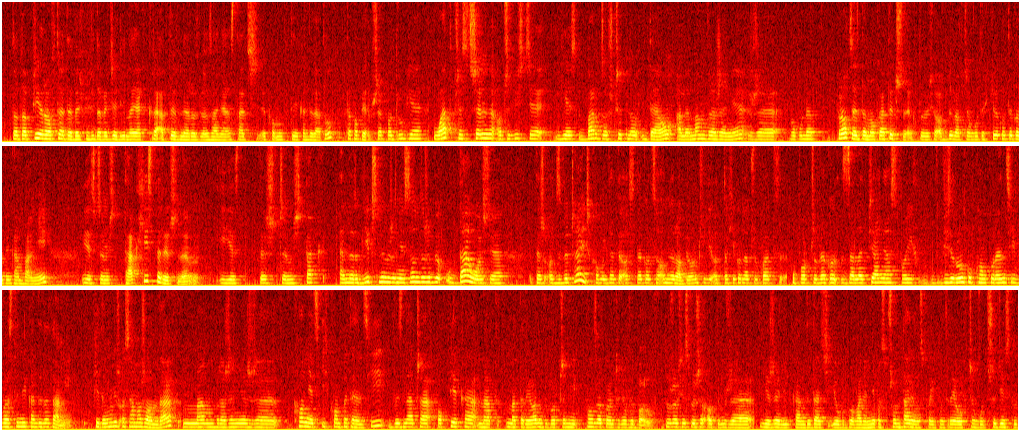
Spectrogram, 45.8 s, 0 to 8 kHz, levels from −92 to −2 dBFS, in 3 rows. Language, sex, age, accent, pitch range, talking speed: Polish, female, 30-49, native, 180-210 Hz, 150 wpm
